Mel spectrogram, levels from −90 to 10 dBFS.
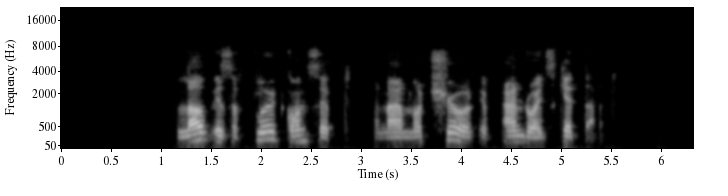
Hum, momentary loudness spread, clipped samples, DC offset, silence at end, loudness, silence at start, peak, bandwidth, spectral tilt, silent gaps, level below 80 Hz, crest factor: none; 15 LU; under 0.1%; under 0.1%; 1 s; -25 LUFS; 1.2 s; -4 dBFS; 7.6 kHz; -3 dB/octave; 2.79-2.84 s, 2.95-3.13 s; -74 dBFS; 24 dB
